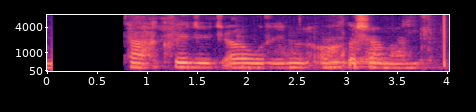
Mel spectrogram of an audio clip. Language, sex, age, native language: Icelandic, female, 8, Icelandic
